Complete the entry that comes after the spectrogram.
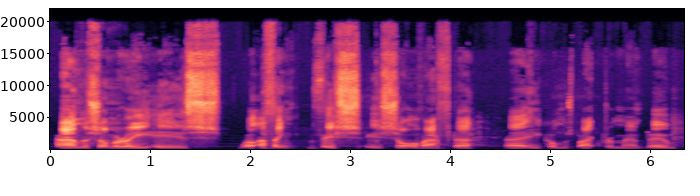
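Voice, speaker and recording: A man's voice: mid-range voice, fairly even intonation, a little slow, fairly bright tone, clear, resonant tone, no room sound. A man chatting casually as a panellist on a podcast. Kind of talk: casual banter chat.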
